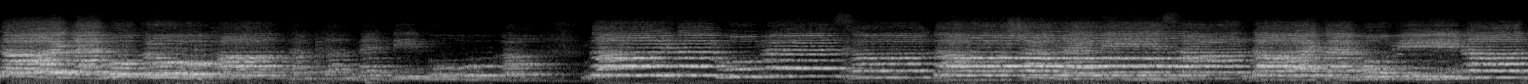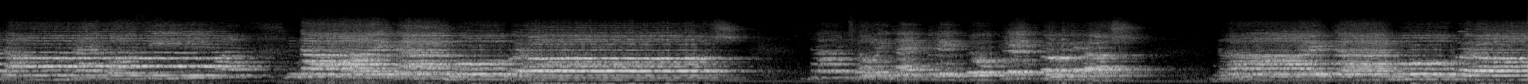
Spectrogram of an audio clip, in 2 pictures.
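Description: Women's choir singing sustained chords in several parts in a church, in phrases separated by short pauses about 6, 18, 23 and 27 seconds in.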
